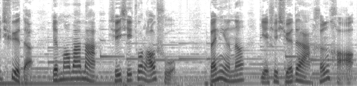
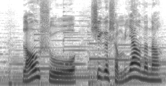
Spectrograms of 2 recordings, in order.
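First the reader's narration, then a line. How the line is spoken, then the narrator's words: Plain. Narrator (Chinese): 猫妈妈说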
